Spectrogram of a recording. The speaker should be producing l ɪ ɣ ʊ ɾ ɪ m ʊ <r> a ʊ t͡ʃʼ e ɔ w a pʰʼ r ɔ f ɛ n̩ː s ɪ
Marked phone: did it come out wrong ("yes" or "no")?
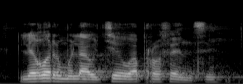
yes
